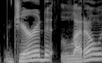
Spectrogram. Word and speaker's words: Jared Leto: And the supporting actor, in from last night's awards was also from Dallas Buyers Club, Jared Leto, is it pronounced? – Mm-hmm.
